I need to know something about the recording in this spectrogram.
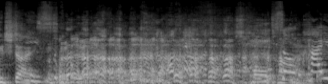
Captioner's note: laughter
